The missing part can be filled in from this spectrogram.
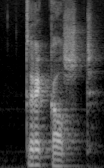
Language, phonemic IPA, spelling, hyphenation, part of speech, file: Dutch, /ˈtrɛkɑst/, trekkast, trek‧kast, noun, Nl-trekkast.ogg
- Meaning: fume hood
